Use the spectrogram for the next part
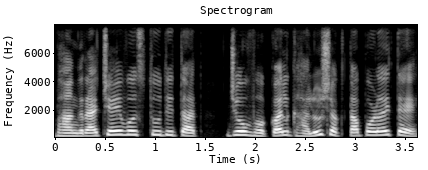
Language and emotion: Goan Konkani, neutral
